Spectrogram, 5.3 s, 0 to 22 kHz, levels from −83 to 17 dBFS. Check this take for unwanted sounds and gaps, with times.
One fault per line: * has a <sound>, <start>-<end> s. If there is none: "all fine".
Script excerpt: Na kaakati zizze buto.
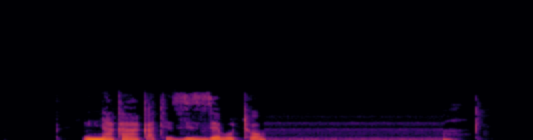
all fine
